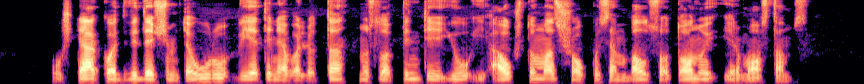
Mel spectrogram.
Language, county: Lithuanian, Šiauliai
